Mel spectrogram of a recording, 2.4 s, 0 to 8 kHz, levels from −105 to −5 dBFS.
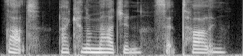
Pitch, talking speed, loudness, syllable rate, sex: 195 Hz, 150 wpm, -19 LUFS, 5.0 syllables/s, female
